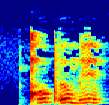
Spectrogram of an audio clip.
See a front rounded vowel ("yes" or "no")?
no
